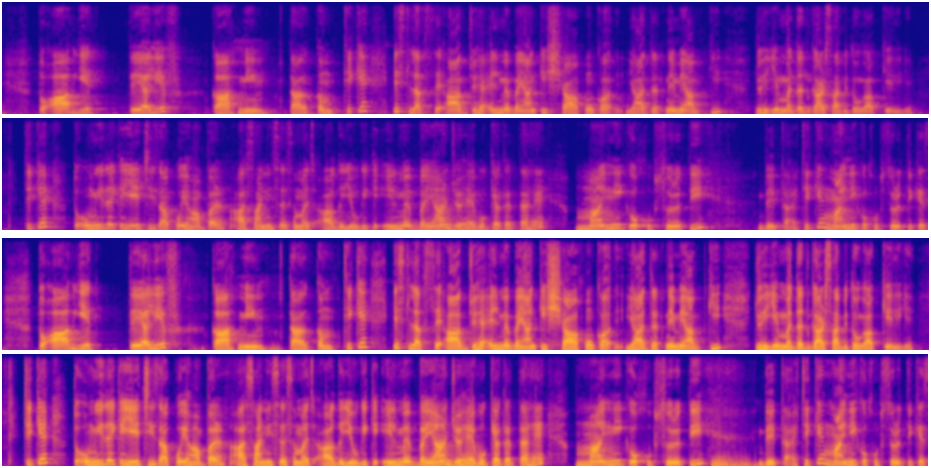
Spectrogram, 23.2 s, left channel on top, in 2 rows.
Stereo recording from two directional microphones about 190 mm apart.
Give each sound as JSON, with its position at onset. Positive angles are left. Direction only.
{"t": 0.4, "sound": "a woman's voice", "side_deg": -35}
{"t": 18.7, "sound": "speech", "side_deg": -20}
